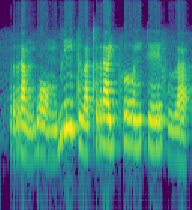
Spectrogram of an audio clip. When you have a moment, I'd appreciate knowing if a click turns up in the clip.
no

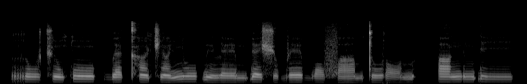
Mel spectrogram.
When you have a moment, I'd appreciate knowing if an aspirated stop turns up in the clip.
yes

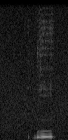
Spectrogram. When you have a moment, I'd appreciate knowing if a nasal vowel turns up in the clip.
no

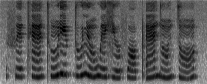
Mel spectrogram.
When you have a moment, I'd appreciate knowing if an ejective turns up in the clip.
yes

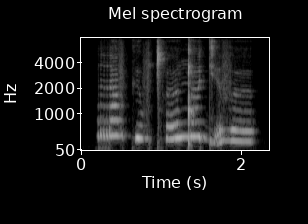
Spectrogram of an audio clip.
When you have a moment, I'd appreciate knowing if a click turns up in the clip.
yes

